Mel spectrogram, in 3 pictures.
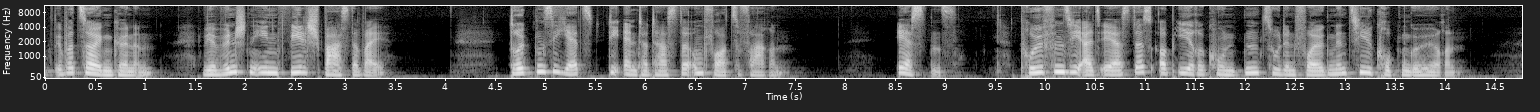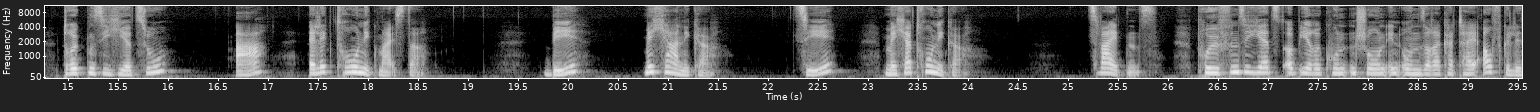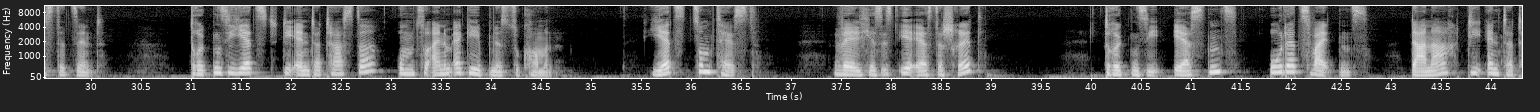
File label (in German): elf e learning; sprecher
